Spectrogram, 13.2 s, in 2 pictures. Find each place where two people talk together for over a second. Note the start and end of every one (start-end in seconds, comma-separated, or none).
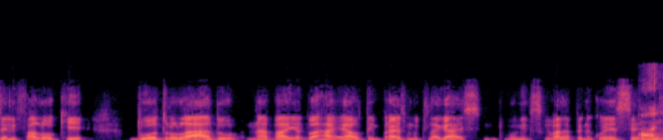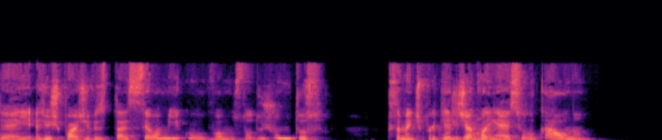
none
